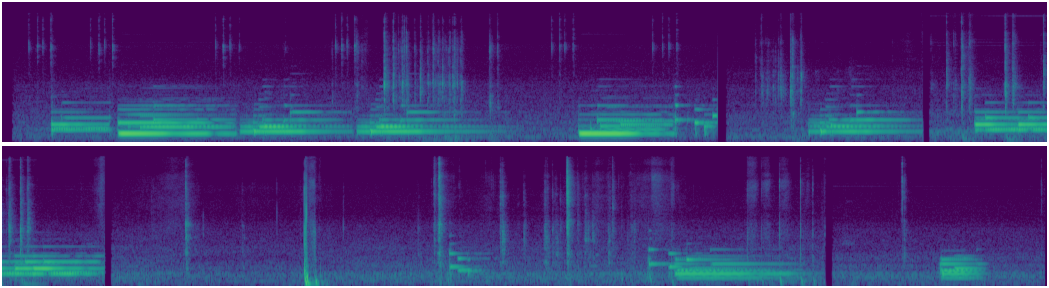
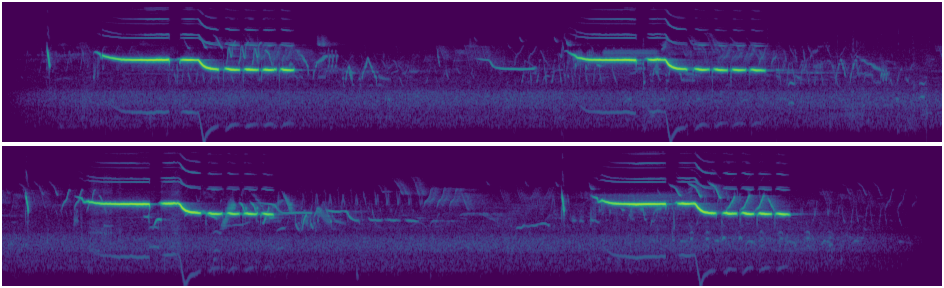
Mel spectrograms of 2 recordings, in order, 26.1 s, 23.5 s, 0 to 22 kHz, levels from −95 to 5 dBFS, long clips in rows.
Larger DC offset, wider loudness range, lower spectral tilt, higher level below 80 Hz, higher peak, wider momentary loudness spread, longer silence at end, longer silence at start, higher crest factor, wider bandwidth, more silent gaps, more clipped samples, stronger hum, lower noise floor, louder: neither; about the same, 12 LU vs 12 LU; first, -7 dB/octave vs 6 dB/octave; first, -58 dBFS vs under -90 dBFS; second, -12 dBFS vs -2 dBFS; first, 25 LU vs 12 LU; second, 0.75 s vs 1.9 s; about the same, 0.6 s vs 0.55 s; first, 22 dB vs 14 dB; about the same, 16 kHz vs 15 kHz; first, 8.96-9.05 s, 11.53-11.59 s, 14.37-14.43 s, 23.37-23.44 s vs none; neither; neither; second, -61 dBFS vs -77 dBFS; second, -33 LUFS vs -10 LUFS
